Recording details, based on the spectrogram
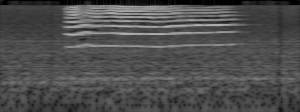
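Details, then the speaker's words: Simulated wheeze: a balloon releasing air gives a high, steady whistle, magnified but imitating the wheeze made as air leaves through narrowed airways, as in an asthma attack. "y las sibilancias es un silbido que se genera por la estrechez de la luz sería algo así"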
